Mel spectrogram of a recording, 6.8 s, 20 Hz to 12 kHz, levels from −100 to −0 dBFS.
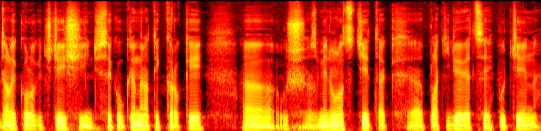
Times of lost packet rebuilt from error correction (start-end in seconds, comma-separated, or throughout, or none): none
